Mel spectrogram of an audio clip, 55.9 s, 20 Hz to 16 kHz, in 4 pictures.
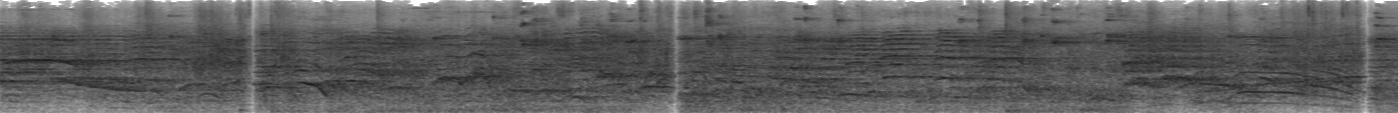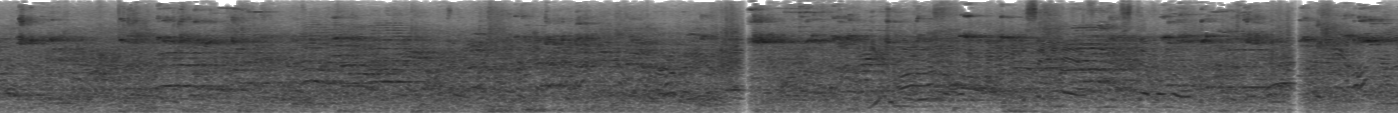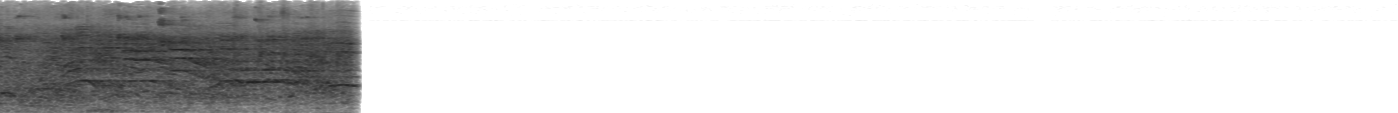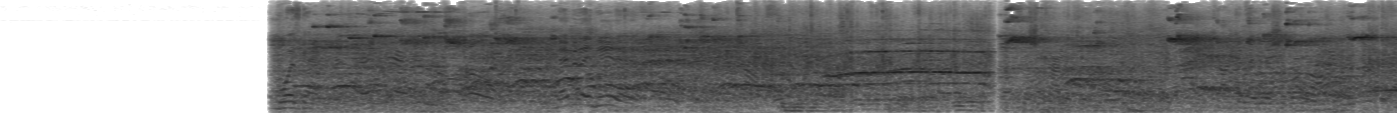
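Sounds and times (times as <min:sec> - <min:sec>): spectators talking and calling out: 0:00.0 - 0:31.6, 0:44.6 - 0:55.9
basketball bouncing on court: 0:10.0 - 0:11.2, 0:17.3 - 0:20.1
voices calling out: 0:44.7 - 0:55.9.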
